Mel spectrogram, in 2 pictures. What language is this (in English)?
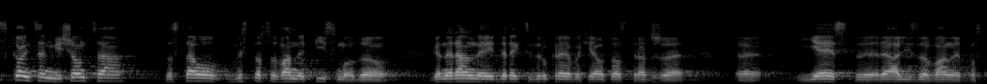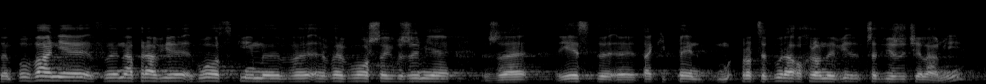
Polish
